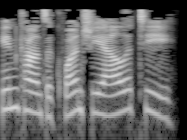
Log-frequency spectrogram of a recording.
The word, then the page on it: inconsequentiality: British English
